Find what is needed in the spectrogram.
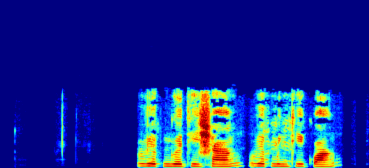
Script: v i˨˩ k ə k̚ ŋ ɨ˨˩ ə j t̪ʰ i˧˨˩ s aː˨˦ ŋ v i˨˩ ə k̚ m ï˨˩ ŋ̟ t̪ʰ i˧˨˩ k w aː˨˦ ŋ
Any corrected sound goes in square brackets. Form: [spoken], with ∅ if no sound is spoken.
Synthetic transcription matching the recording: v i˨˩ [∅] ə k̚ ŋ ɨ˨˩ ə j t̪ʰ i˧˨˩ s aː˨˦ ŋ v i˨˩ ə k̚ m ï˨˩ ŋ̟ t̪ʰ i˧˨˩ k w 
